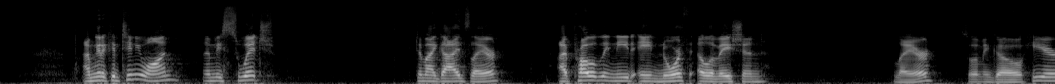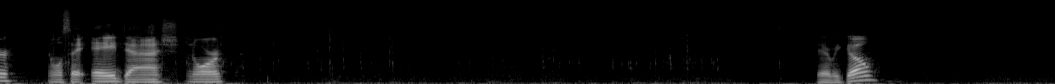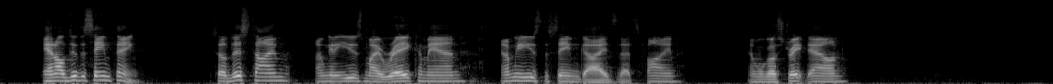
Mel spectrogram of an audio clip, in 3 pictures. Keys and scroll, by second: 12.8 BackSpace, 18.2 Return, 25.7 Return.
